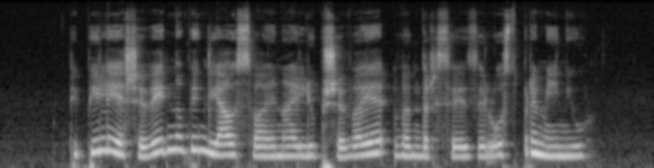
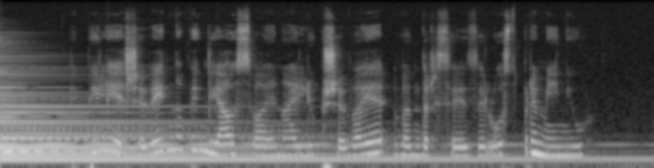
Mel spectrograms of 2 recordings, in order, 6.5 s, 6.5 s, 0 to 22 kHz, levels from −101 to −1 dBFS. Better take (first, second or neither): first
